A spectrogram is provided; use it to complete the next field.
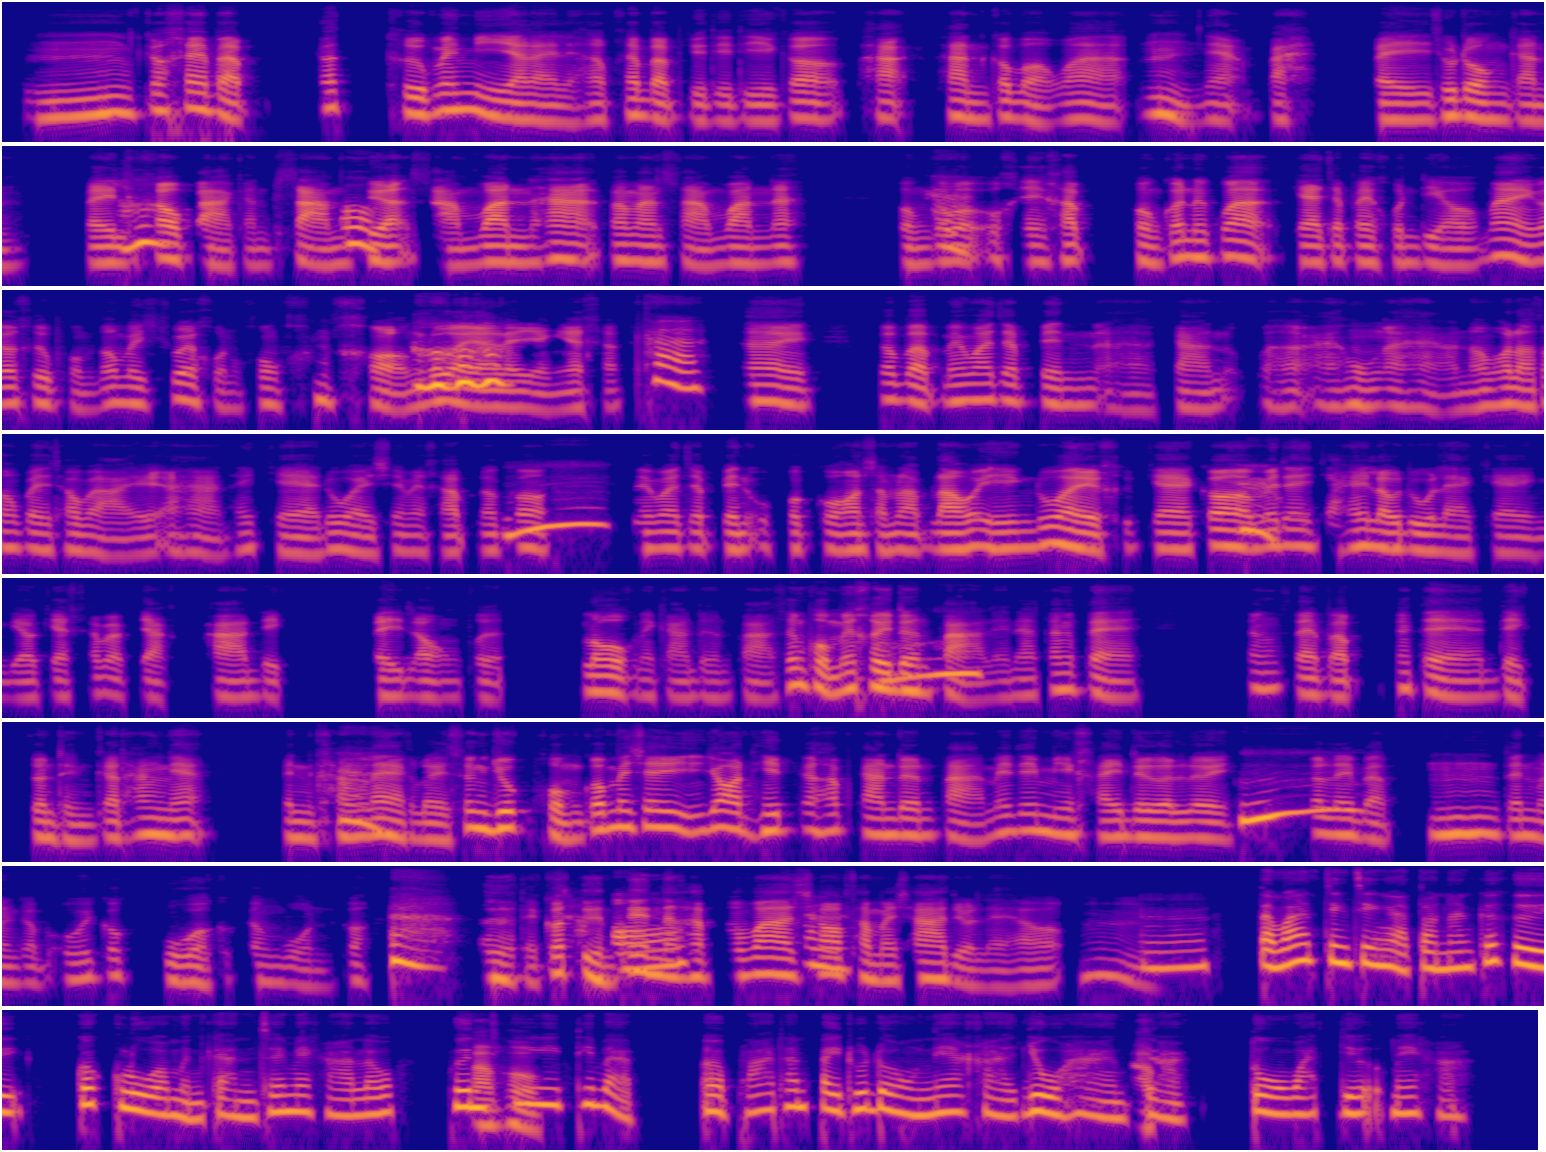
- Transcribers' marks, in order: laughing while speaking: "อ๋อ"; other background noise; chuckle
- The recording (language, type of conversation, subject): Thai, podcast, คุณมีเรื่องผจญภัยกลางธรรมชาติที่ประทับใจอยากเล่าให้ฟังไหม?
